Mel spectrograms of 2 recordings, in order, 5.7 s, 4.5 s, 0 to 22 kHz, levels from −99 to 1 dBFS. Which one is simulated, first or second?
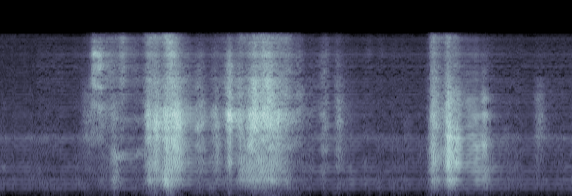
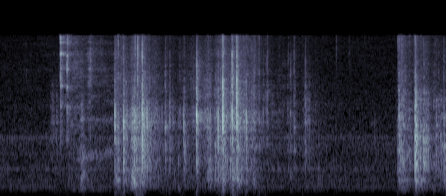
first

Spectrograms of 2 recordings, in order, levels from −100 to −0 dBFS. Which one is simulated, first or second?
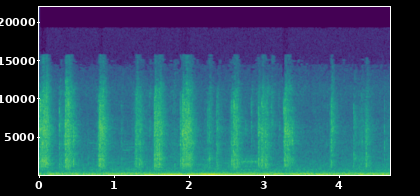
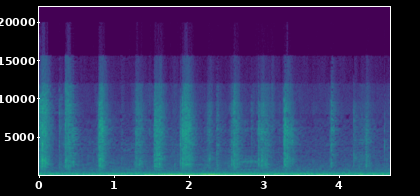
second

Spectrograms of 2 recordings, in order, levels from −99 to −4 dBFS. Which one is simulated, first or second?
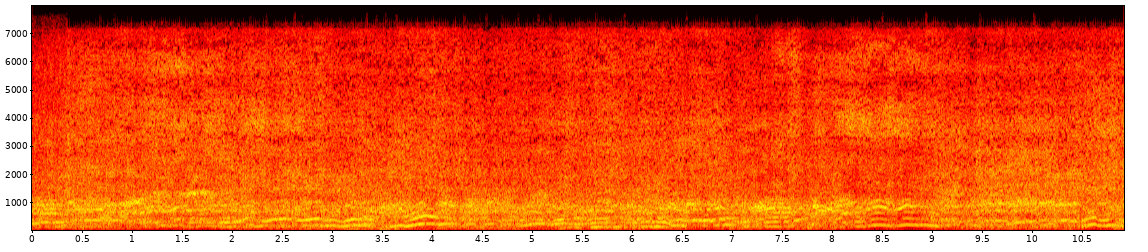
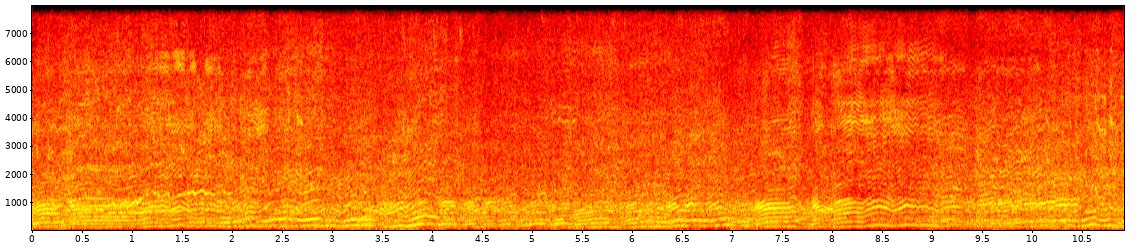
first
